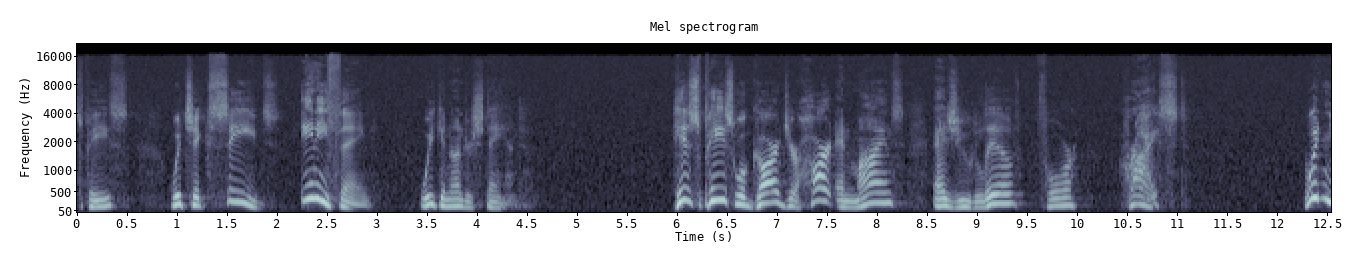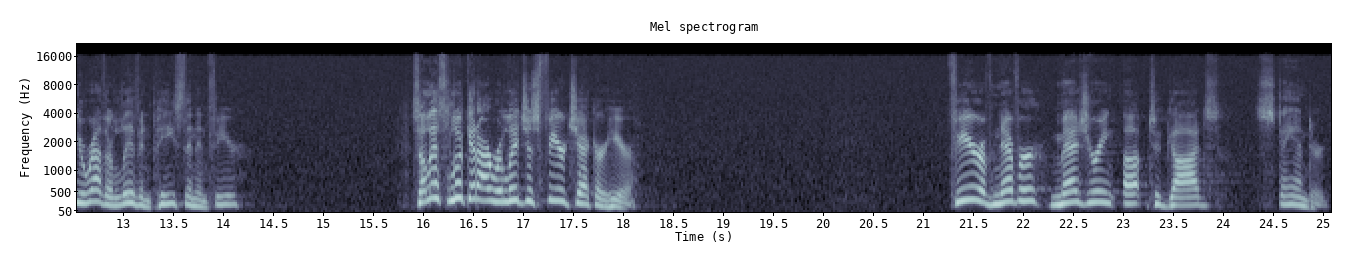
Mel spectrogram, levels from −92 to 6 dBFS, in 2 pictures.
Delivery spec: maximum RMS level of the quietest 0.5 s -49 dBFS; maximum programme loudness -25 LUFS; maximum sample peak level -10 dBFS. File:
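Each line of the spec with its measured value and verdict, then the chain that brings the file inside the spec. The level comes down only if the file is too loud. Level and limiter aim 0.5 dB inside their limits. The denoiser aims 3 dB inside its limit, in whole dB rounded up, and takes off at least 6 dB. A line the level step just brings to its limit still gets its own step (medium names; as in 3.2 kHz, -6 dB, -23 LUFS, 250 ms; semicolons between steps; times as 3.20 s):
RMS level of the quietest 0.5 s -53 dBFS: pass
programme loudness -21.5 LUFS: fail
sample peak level -6.0 dBFS: fail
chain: trim -4 dB; peak limiter -10.5 dBFS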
